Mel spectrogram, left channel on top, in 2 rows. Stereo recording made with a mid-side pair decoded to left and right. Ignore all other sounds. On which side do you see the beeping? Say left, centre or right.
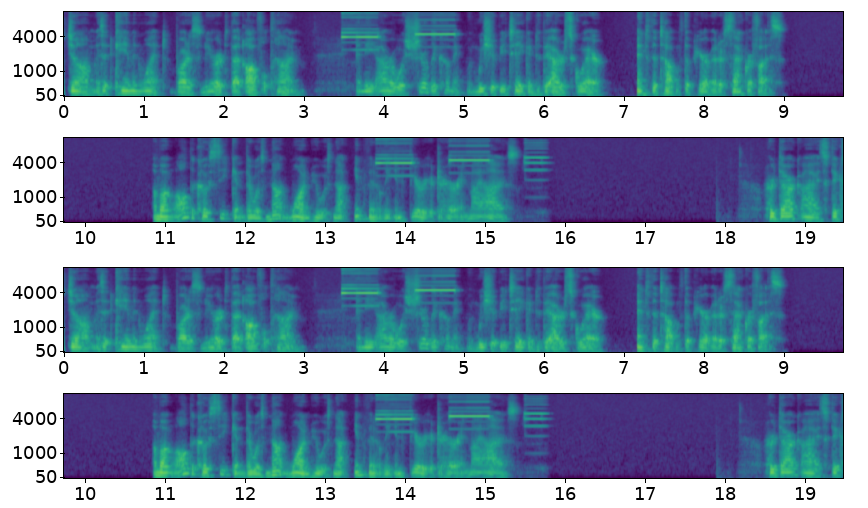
centre.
